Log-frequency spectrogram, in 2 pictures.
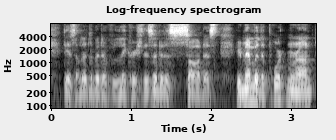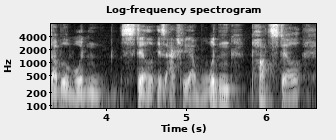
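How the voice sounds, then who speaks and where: A man with a Guyanese accent, fairly low-pitched, talking very fast with ordinary pitch variation. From Guyana. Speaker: rum reviewer. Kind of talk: product review, casual monologue. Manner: conversational, with fillers and self-corrections.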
